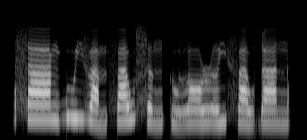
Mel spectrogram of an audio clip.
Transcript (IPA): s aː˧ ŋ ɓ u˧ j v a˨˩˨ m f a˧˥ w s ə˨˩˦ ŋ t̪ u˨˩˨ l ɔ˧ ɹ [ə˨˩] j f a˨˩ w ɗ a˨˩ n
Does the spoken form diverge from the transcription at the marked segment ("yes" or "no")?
yes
